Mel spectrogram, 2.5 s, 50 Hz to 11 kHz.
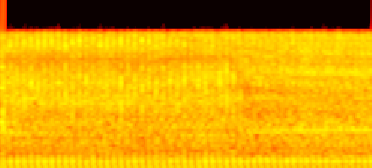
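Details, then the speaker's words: Toro 832 ride-on mower after a new carburetor was fitted, small engine chugging with a fast, uneven pulsing beat and wavering note, running roughly but staying lit. "I'm happy with that. Running. Hot water crap, but sort of running."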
